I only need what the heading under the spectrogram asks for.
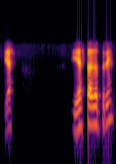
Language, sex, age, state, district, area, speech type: Kannada, male, 18-30, Karnataka, Koppal, rural, conversation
